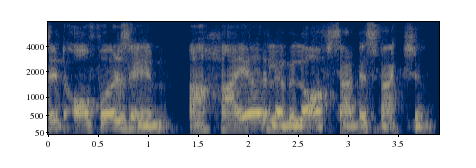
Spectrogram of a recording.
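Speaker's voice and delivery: very slow, each phrase repeated; teacher dictating notes word by word; slow dictation. Shown as a demonstration. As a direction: dictate the definition for students to copy. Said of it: "dictating definition to class".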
